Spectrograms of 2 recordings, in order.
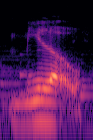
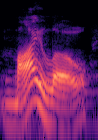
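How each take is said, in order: First: The name is said with a French pronunciation. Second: The name is said with an American pronunciation. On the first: "the more French pronunciation of Milo" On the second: "I'm going to talk American, so I'm pronouncing Milo"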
